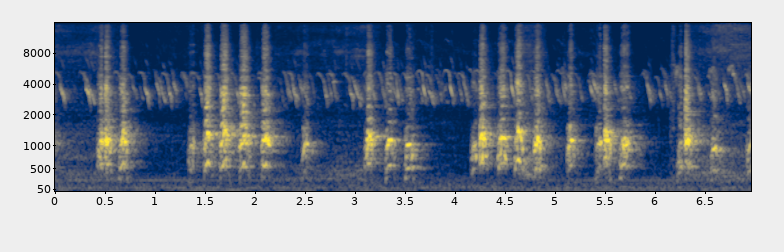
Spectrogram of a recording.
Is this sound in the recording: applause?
no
